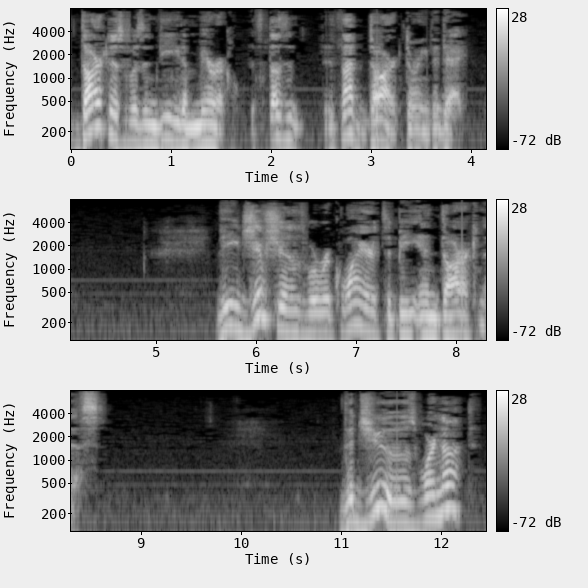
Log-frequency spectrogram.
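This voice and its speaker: A man with a husky voice giving a scripted religious commentary as a rabbi, in a teacherly manner of posing questions and explaining them. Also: medium pitch, expressive, takes it slowly, pauses often, highs cut off. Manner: didactic, poses questions then answers them. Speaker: rabbi hosting a weekly Torah show.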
